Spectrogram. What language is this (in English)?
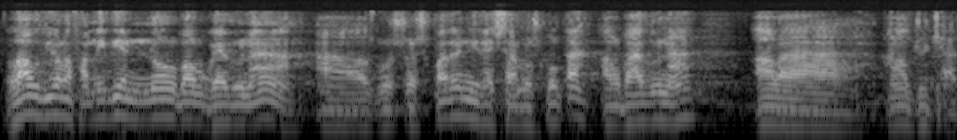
Catalan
